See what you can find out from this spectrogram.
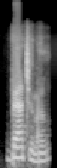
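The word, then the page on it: béchamel: Indian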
